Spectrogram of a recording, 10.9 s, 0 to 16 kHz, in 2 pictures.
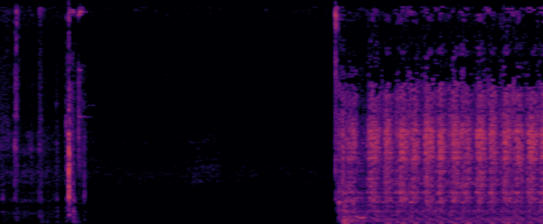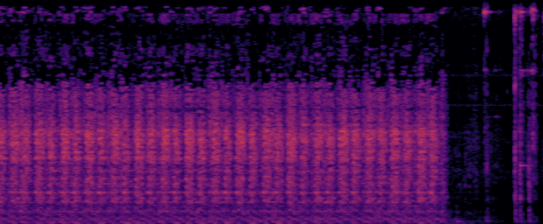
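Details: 1986 Renault Super 5 GTL 1.1 petrol, first start attempt after months unused, choke on, pedal pumped, in neutral: even starter cranking about four turns a second for six seconds, never catching; it turns over but won't fire.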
